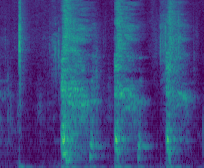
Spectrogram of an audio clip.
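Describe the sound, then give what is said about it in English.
Coughing from a person with a sore throat: three sharp, hacking coughs at an even pace, each with a shorter follow-up cough, at moderate loudness with no talk. “I apologize, I have a bit of a cough.”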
